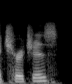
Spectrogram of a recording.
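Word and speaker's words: Chvrches: What We Believe by Churches I think it's how you say it it's churches spelled with the yeah weires yeah virches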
